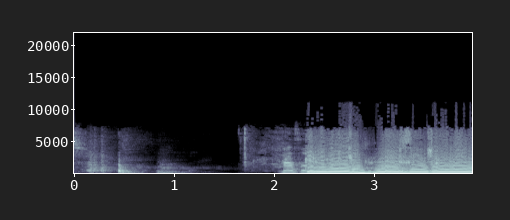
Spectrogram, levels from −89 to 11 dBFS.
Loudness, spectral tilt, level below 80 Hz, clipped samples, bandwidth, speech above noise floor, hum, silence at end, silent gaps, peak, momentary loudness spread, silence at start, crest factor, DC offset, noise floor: -11 LUFS; -6 dB/octave; -54 dBFS; under 0.1%; 9.2 kHz; 48 dB; none; 0 s; none; 0 dBFS; 19 LU; 0 s; 12 dB; under 0.1%; -58 dBFS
